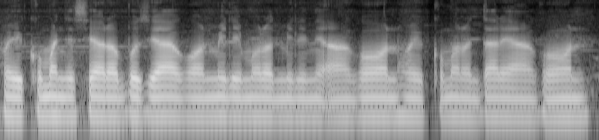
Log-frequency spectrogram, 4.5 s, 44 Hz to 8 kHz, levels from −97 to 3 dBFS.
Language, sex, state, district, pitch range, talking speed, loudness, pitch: Chakma, male, Tripura, West Tripura, 100-105 Hz, 175 wpm, -19 LUFS, 105 Hz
